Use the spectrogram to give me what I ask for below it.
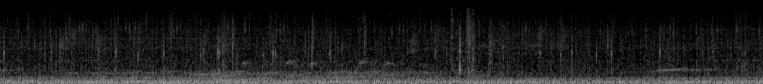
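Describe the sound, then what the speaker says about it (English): Raging fire spreading in Far Cry 2, a steady dense roar and crackle with scattered sharp pops, continuous and fairly loud throughout without talk. "He's backing away from the fire. This fire is raging on."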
